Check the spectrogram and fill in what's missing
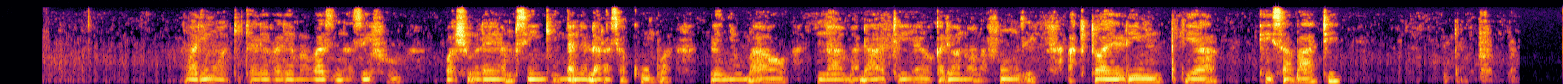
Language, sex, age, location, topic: Swahili, male, 18-24, Dar es Salaam, education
